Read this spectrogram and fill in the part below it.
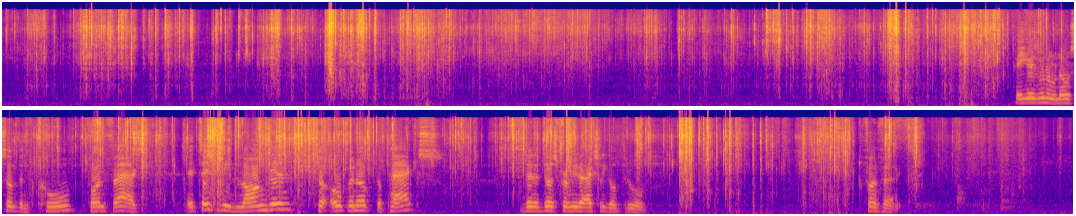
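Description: Foil wrappers crinkle and tear as hands open them.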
